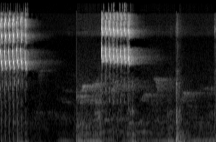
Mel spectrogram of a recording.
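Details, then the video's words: Cililin tembakan song for training songbirds: a short burst of high rapid pulses, a quiet gap, then another half-second pulsed burst, followed by low background noises and a single click. "MASTERAN TEMBAKAN CILILIN GACOR DOR"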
